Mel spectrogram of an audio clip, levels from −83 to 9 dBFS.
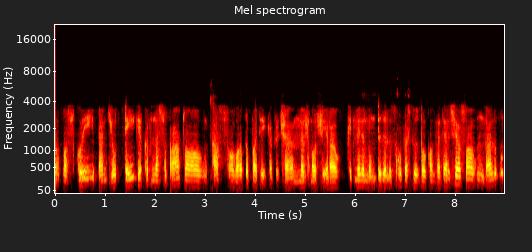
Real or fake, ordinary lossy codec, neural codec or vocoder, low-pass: fake; AAC, 32 kbps; codec, 16 kHz, 4.8 kbps, FACodec; 7.2 kHz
